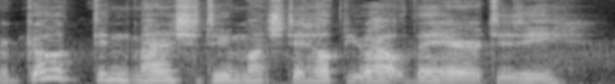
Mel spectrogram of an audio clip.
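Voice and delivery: soft, calm, relaxed, unhurried, easy-going voice. A voice speaks into the listener's ear: calm, relaxed voice. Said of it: "a calm, relaxed voice uh, sounds in your in your ear".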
